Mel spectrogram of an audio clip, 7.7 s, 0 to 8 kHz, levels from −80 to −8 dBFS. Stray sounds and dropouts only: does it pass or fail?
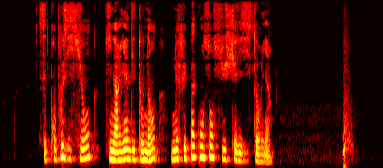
fail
